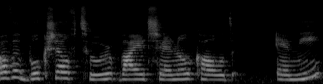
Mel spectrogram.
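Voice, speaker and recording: In a Portuguese accent, a woman talks at a high pitch with ordinary pitch variation. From Portugal. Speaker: book vlogger. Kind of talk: casual vlog introduction. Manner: hesitant, many filler words.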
